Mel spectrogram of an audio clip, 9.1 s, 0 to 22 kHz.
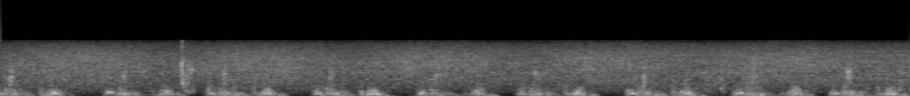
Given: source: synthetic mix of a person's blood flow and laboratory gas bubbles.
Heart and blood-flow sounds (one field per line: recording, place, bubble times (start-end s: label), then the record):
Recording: Doppler ultrasound of blood flow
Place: precordium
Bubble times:
1.78-1.96 s: bubbles
2.06-2.13 s: bubbles
From the record:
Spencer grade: 1 (occasional bubble signal discernible with the cardiac motion signal, with majority of cardiac periods free of bubbles)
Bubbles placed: only in the low amplitude regions of the cardiac cycle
